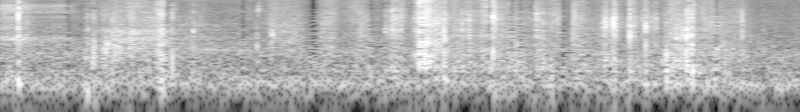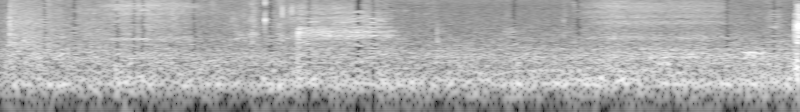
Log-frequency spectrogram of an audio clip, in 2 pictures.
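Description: Small wood-burning rocket stove made from a plant pot, its fire crackling faintly with irregular small pops over a soft hiss.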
